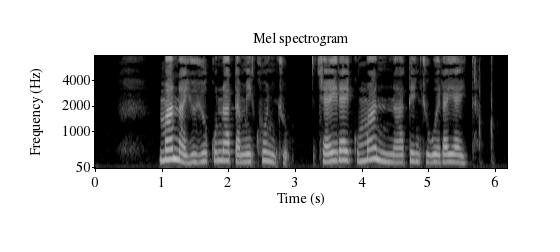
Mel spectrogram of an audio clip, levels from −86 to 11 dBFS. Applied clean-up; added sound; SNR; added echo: none; none; none; none.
